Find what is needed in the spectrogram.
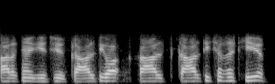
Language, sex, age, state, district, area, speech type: Kashmiri, male, 18-30, Jammu and Kashmir, Shopian, rural, conversation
